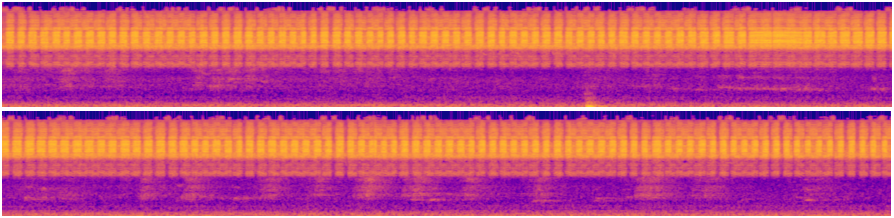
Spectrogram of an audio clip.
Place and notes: Bosco, Perugia, Italien - relais s. clemente
relais s. clemente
